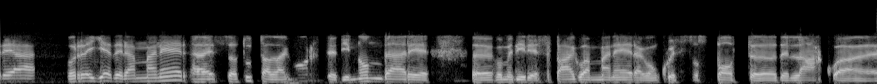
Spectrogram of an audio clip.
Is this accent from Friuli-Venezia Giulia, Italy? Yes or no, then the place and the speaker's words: no; Rome, Lazio, Italy; e io lo so bene perché essendo romano insomma ho molto a che fare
